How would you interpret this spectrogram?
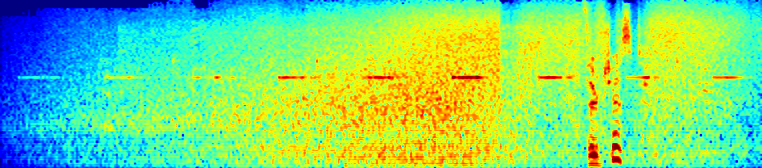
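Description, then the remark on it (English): Two quick, sharp beeps from a bus waiting at a traffic light on the outskirts of Taipei, heard from an overpass, cut through a steady wash of traffic rumble, sounding close together in a short double pulse near the end. “There just can't be a reason for it to beep when it's parked, when it's just waiting at a light.”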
